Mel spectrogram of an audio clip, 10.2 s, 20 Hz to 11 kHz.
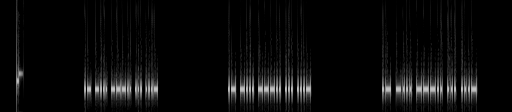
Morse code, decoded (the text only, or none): AB8SV AB8SV AB8SV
